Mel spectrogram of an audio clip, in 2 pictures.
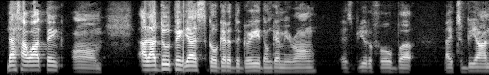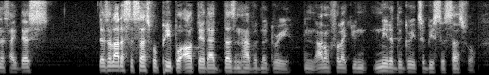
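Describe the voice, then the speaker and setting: Here a man with an ordinary speaking voice talks at a fairly quick pace, fairly low in pitch, with ordinary pitch variation. His loudness swings widely, and the sound is dry and close with no echo. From the Bronx, New York. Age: 20s. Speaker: record label artist. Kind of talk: casual interview chat.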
